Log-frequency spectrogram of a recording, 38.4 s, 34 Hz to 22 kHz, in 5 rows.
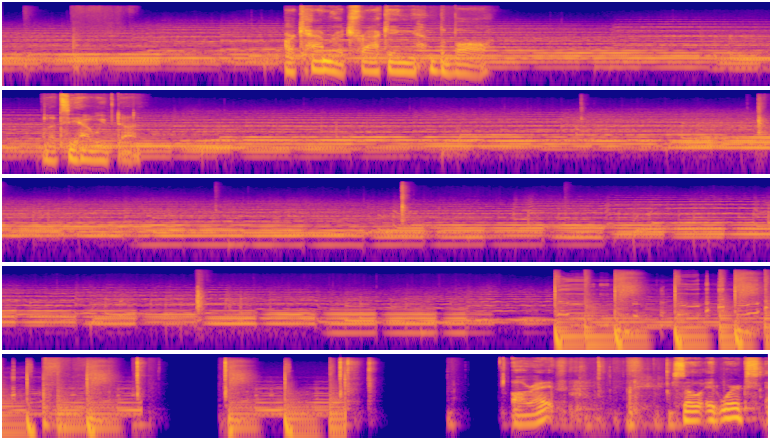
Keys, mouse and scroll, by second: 24.4-27.3 scroll down 1, 32.0 space, 32.9 space, 34.1 space, 34.5-35.2 scroll down 2, 34.9-35.4 scroll up 2, 35.4 shift+middle click, 36.5 KP_0, 37.0 ctrl+s, 37.3 scroll down 5, 37.5 shift+middle click, 38.0 scroll up 4, 38.3 z.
